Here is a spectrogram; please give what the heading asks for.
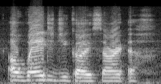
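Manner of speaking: ordinary talk, nothing marked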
